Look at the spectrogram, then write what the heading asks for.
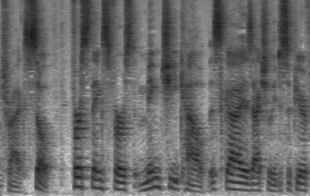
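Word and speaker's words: Ming-Chi Kuo: iPhone 7 a man pronounced his name wrong again it's Ming Chico alright so very first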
